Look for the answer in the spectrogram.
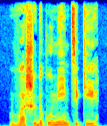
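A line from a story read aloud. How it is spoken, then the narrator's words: Through gritted teeth. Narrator (Russian): процедил сквозь зубы мужчина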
